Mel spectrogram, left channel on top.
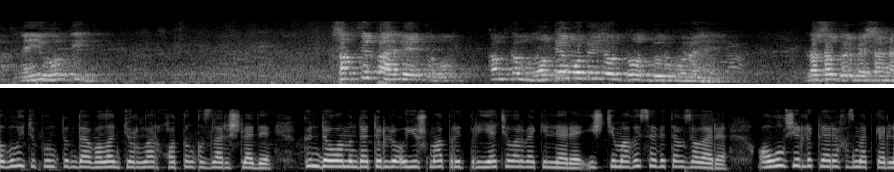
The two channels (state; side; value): different; both; correlation 0.00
